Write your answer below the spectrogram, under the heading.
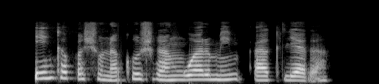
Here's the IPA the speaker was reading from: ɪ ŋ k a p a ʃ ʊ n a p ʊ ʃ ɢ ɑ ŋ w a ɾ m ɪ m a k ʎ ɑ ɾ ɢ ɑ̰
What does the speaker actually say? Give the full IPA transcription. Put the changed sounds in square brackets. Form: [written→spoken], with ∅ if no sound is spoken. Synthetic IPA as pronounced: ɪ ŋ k a p a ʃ ʊ n a [p→k] ʊ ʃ ɢ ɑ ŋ w a ɾ m ɪ m a k ʎ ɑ [ɾ→∅] ɢ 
